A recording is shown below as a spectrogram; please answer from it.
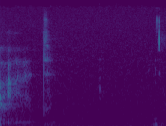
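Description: Near silence: room tone as a man's speech trails off, with one faint click about half a second in.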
